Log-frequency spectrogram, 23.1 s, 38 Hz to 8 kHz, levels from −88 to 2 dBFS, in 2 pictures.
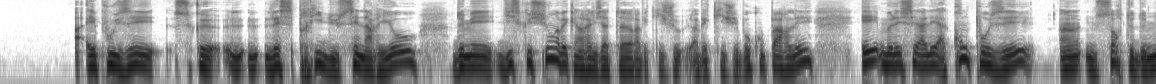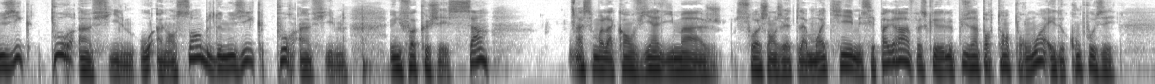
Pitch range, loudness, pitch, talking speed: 95-125 Hz, -18 LUFS, 105 Hz, 190 wpm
